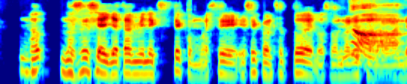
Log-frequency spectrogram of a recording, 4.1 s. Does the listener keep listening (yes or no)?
no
